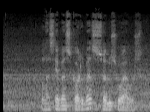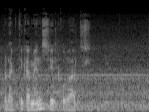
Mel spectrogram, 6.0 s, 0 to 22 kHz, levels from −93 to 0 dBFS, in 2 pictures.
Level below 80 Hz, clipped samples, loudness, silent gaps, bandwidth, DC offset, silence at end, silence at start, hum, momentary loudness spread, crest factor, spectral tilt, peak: -54 dBFS; under 0.1%; -28 LUFS; none; 14.5 kHz; under 0.1%; 0 s; 0.05 s; none; 13 LU; 18 dB; -5.5 dB/octave; -10 dBFS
